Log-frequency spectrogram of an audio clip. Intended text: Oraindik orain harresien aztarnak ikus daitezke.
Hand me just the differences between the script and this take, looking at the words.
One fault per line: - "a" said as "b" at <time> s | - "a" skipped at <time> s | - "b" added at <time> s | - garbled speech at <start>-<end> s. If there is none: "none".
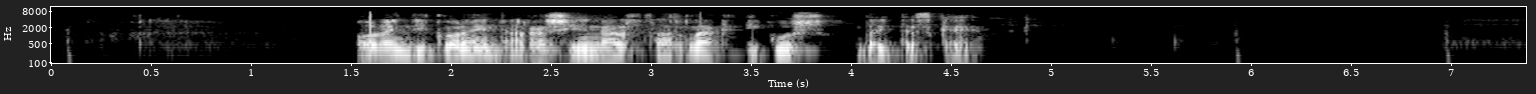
none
